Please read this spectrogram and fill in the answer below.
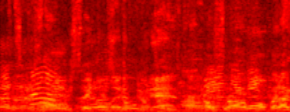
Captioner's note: indistinct shouting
